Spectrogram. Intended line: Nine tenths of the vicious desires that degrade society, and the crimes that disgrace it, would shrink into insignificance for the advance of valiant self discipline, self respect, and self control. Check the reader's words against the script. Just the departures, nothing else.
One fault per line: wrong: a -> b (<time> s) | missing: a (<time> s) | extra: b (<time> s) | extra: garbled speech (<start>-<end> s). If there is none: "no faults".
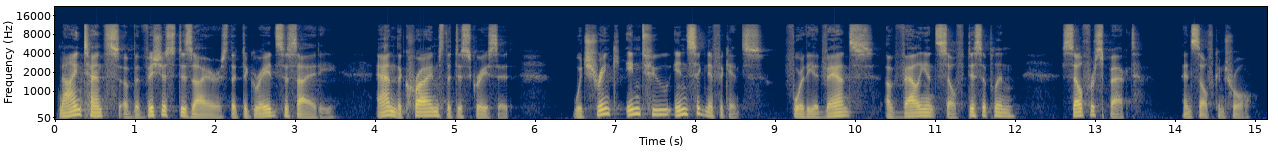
no faults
